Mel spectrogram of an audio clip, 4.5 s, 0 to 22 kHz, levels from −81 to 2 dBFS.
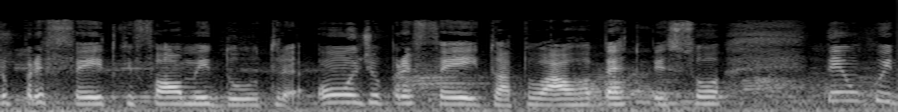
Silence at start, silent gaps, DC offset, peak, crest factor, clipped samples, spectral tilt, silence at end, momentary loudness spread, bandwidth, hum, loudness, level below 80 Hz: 0 s; none; under 0.1%; -6 dBFS; 16 dB; under 0.1%; -5 dB/octave; 0 s; 8 LU; 11.5 kHz; none; -22 LUFS; -40 dBFS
